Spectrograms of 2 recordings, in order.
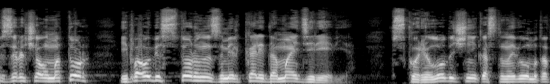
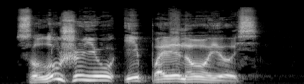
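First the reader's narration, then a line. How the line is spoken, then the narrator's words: Clowning voice. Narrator (Russian): дурашливым голосом сказал Харон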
